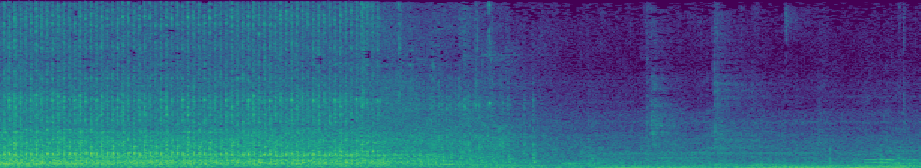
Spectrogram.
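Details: Toyota Hilux diesel after injector replacement and decarbonization: even clatter at about three to four knocks per second, settling after start-up into a steady idle with no missing cylinder.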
